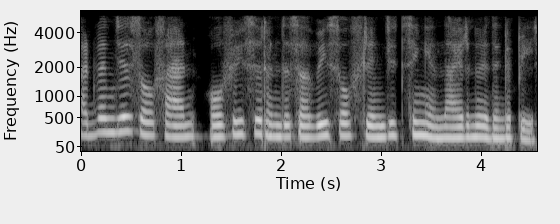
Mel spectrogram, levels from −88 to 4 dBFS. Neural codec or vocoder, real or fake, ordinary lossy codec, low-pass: codec, 16 kHz in and 24 kHz out, 1.1 kbps, FireRedTTS-2 codec; fake; MP3, 48 kbps; 5.4 kHz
